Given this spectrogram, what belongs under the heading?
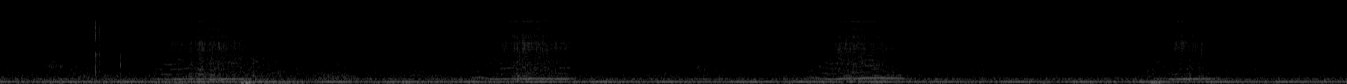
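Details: Soft, airy snoring breaths about every three seconds over steady background hum from a sleeping cat; snoring.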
